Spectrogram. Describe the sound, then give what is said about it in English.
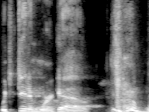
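A single short, sharp sneeze from a man who has COVID bursts out between stretches of his speech, fairly loud, with talking resuming right after it. “excuse me. Reasons. Bless you.”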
